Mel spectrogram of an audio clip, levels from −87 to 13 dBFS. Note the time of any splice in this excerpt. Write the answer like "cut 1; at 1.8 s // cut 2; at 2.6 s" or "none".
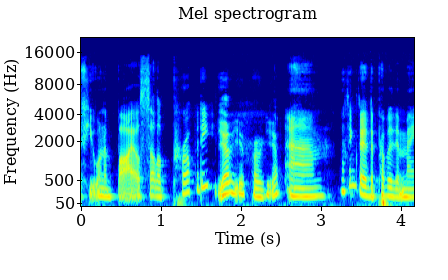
cut 1; at 3.2 s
